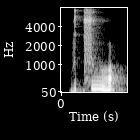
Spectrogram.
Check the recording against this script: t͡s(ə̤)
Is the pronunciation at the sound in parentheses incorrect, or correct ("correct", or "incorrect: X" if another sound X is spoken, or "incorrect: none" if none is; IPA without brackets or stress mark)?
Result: incorrect: ɔ̤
